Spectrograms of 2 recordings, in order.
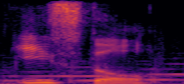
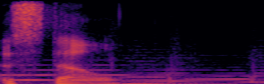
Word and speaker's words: Estelle: Some of us were pronouncing names wrong for like 7 games, and then they're like, actually, it's pronounced Estel, not Estelle.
